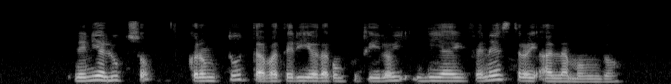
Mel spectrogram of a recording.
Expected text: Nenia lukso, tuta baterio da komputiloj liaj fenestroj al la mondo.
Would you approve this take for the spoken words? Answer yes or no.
no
